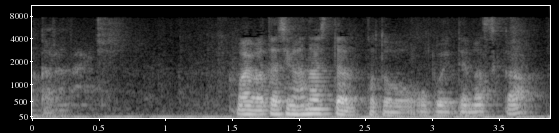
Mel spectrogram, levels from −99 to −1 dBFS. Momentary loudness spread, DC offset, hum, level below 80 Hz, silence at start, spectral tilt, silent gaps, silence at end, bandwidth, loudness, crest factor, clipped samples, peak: 24 LU; under 0.1%; none; -40 dBFS; 0 s; -8 dB/octave; none; 0 s; 8 kHz; -28 LUFS; 18 dB; under 0.1%; -12 dBFS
